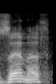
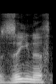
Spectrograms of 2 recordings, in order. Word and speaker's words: zenith: Should be pronounced zenith, but when they had the zenith televisions and everybody started calling them that, the pronunciation of the word kind of changed, and it's a losing cause and not that important to get it right. So zenith or zenith, as you prefer.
